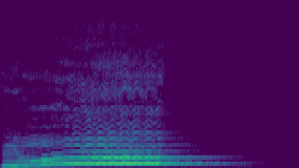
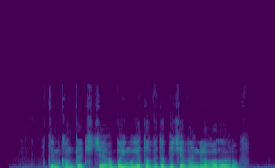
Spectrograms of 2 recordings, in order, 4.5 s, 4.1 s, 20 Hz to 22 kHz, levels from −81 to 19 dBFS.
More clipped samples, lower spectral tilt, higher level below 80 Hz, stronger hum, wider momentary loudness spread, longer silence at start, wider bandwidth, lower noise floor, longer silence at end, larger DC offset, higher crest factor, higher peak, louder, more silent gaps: neither; second, 2 dB/octave vs -10 dB/octave; second, under -90 dBFS vs -50 dBFS; neither; first, 18 LU vs 7 LU; second, 0.05 s vs 0.55 s; first, 11 kHz vs 6.4 kHz; first, -83 dBFS vs -49 dBFS; first, 1.65 s vs 0.55 s; neither; about the same, 16 dB vs 16 dB; first, -2 dBFS vs -6 dBFS; first, -16 LUFS vs -21 LUFS; neither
